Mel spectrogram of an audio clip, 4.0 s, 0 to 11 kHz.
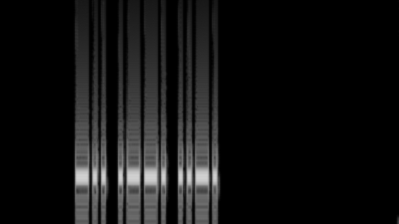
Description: Morse code, heard as a keyed tone, about 28 wpm, 700 Hz. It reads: DPF
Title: USA Call Sign Postfixes - 3 Letters 28wpm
